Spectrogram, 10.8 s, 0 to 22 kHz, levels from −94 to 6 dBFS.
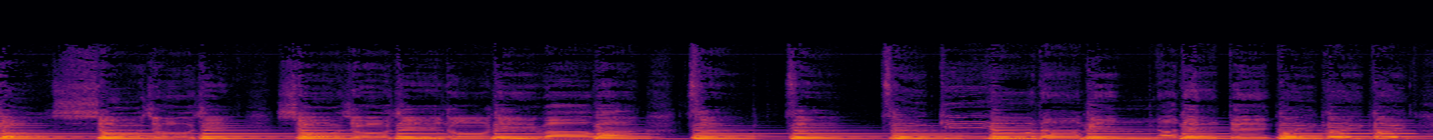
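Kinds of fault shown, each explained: No technical faults are audible anywhere in the clip.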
